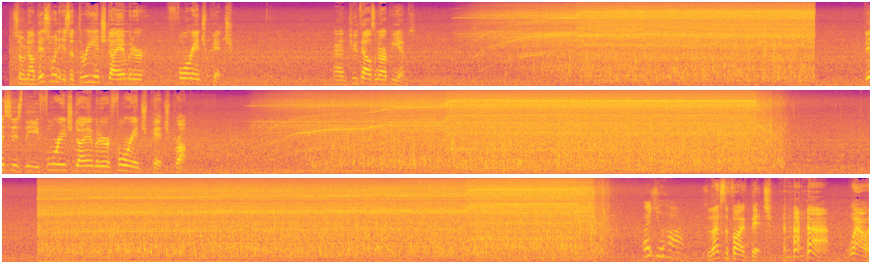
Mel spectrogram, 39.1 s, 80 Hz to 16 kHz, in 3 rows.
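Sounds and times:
drill motor whining: 6.8s - 12.2s, 16.7s - 24.9s, 26.6s - 35.2s
water churning: 6.8s - 12.2s, 16.7s - 25.1s, 26.6s - 35.5s.

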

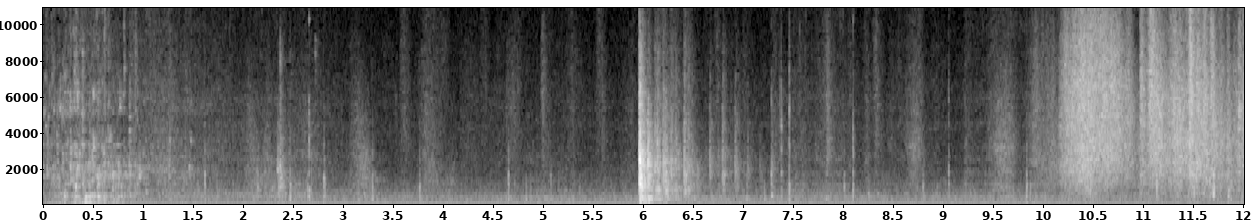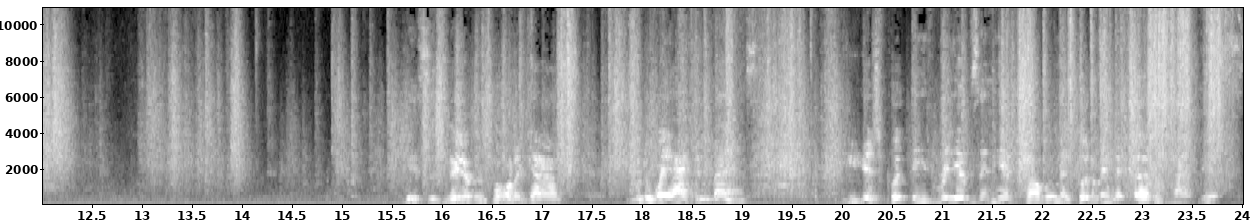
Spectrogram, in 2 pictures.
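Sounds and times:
steady low hum: 0.0s - 24.0s
crinkling and rustling material: 6.9s - 24.0s.

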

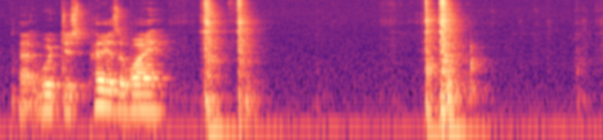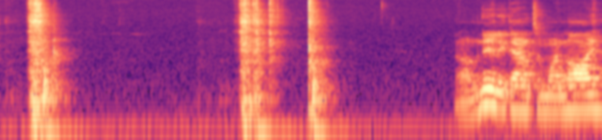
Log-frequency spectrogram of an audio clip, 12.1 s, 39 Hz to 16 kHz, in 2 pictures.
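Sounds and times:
chisel crunching wood chips: 2.0s - 2.7s, 4.2s - 4.9s, 5.8s - 6.8s, 8.2s - 9.5s.

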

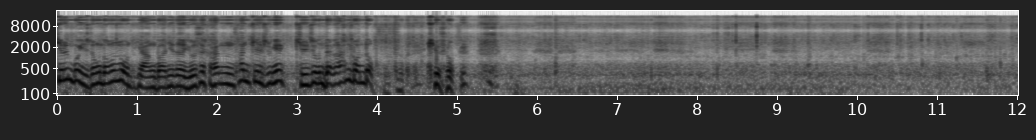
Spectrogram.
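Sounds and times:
bike clicks and rattles: 0.0s - 12.0s
bike tyres rumbling on gravel: 0.0s - 12.0s.

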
